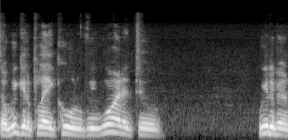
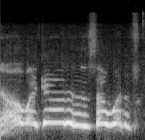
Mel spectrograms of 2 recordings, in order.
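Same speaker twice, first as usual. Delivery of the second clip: much higher, syrupy gushing lady voice. Pretend. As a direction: squeal it like a delighted church lady.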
